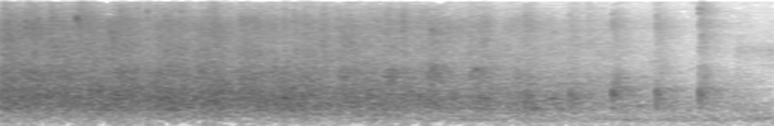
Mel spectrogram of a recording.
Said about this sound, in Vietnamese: Quý vị hãy cho một tràng vỗ tay để tán dương.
